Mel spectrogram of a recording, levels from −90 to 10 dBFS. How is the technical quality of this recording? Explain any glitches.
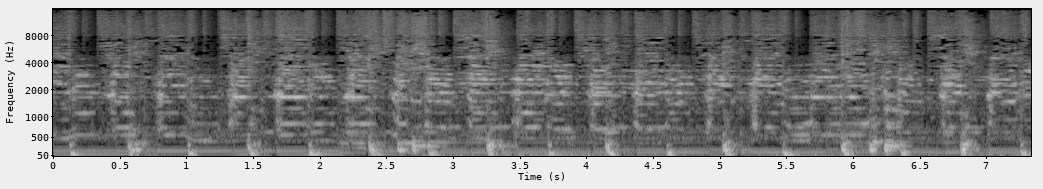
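The recording is compromised by a speech-oriented noise suppressor that misreads the sound as noise.

Noise suppressor applied to music or sounds, throughout: treating steady tones and tails as noise, it swings gain by roughly 10 dB, so sustained material pumps and thins.

Sound cut by the noise suppressor, 1.05–1.33 s and 6.46–6.66 s: judged as noise, these passages drop by about 8 dB and about 9 dB respectively, sinking audibly.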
